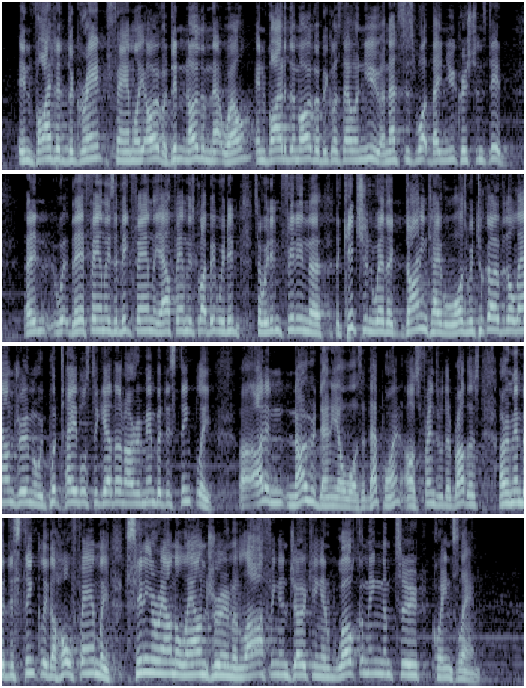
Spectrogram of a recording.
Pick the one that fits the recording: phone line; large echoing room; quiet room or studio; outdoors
large echoing room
